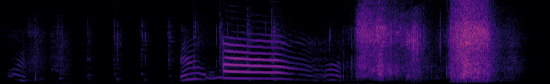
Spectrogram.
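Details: Indoor cattery in Pakistan housing Persian cats and kittens at play: a run of tiny clicks and chirps leads into a clear, drawn-out meow with rich harmonics, then bursts of rough hissy scuffling noise.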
